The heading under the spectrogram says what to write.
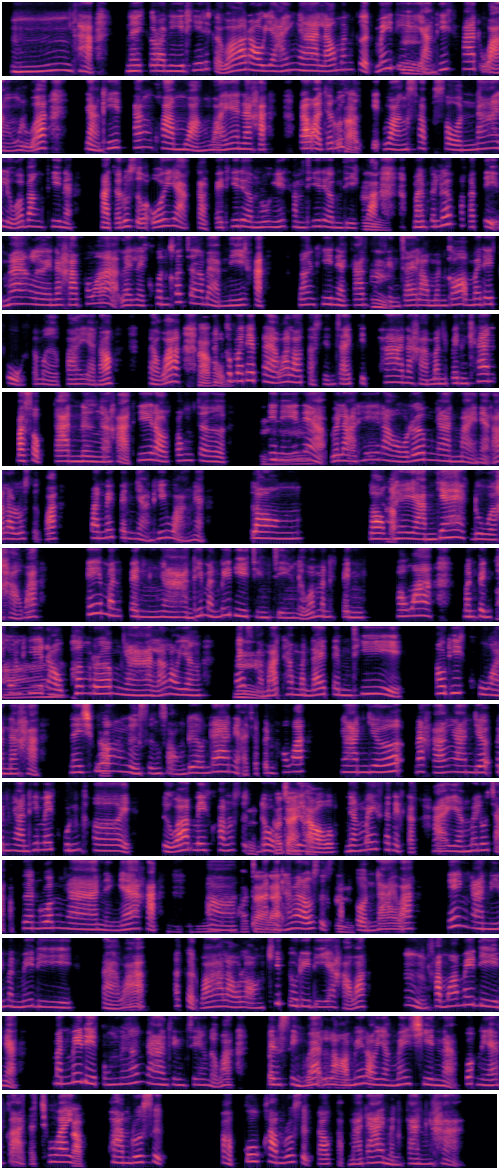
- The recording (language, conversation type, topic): Thai, advice, คุณกลัวอะไรเกี่ยวกับการเริ่มงานใหม่หรือการเปลี่ยนสายอาชีพบ้าง?
- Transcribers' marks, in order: "ถึง" said as "สึง"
